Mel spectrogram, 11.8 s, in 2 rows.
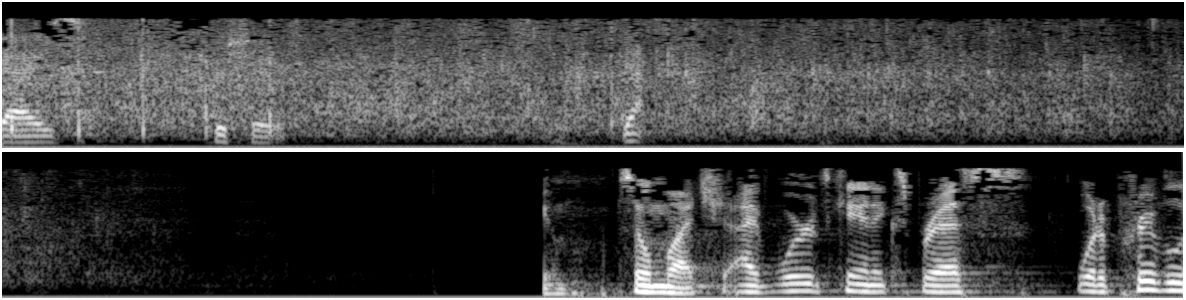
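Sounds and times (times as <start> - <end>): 
audience applause: 0.0 - 6.9
speech: 1.0 - 1.6, 3.1 - 3.4, 9.0 - 11.8.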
